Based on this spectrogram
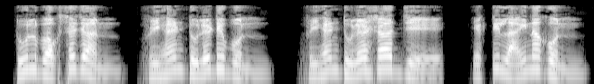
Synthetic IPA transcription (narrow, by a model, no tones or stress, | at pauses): ʈulbɔksed͡ʑan | pʰɾiɦɛ̃ɳʈuleʈip̬un | pʰɾiɦɛɳɖʈuleɾsat̪̚d͡ʑeː | k̚ʈilajnakun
